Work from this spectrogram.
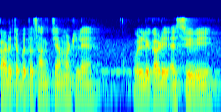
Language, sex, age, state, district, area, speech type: Goan Konkani, male, 18-30, Goa, Tiswadi, rural, spontaneous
